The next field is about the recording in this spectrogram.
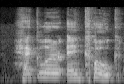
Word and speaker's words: Heckler and Koch: Heckler and Koch.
